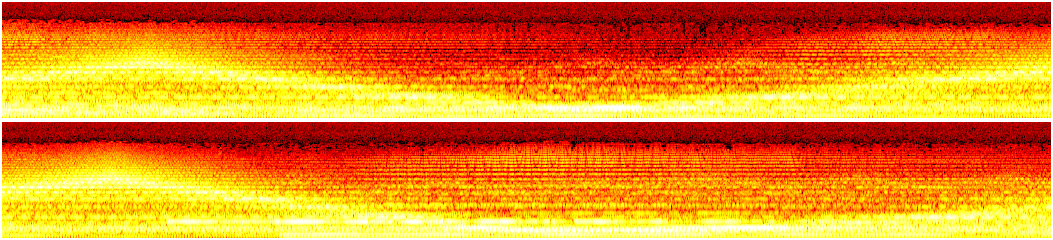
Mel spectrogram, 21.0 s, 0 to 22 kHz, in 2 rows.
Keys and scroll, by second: 1.4 m.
